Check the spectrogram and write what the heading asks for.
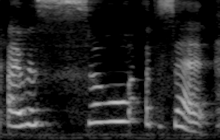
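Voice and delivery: high, slow, strained upset voice; slow, pained wail. Real, not acted. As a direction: let the voice crack with upset. Distraught retelling, vocal break.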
